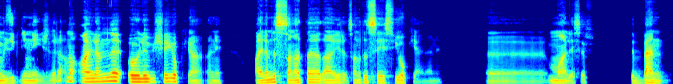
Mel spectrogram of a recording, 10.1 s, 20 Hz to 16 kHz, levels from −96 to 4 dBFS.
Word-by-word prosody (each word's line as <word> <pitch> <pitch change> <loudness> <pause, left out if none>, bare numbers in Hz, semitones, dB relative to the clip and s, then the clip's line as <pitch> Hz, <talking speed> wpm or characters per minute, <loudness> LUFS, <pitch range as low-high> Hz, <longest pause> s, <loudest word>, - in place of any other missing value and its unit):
müzik 100 0 -7
dinleyicileri 90 -1 -8
ama 165 -1 -6
ailemde 145 +4 +3
öyle 135 -1 +6
bir - - -7
şey 145 +1 -2
yok 145 -6 -1
ya, 90 +1 -8
hani. 90 -1 -13 0.5
Ailemde 105 +6 0
sanata 120 +1 +2
dair, 105 +2 -3
sanatın 105 +4 -7
s'si 95 -4 +2
yok 100 -2 -5
yani, 75 +4 -19
hani, 85 0 -25 0.7
eee, 75 -2 -15
maalesef. 90 -3 -6 0.7
Eee, 95 - -8
ben, 95 -5 0
100 Hz, 130 wpm, -25 LUFS, 85-125 Hz, 0.7 s, öyle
